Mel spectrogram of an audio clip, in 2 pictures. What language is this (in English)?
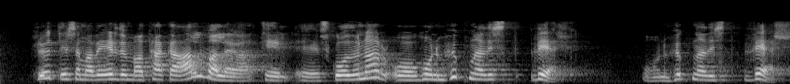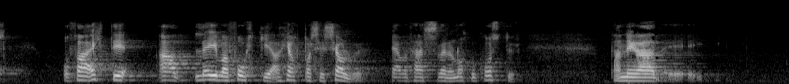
Icelandic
